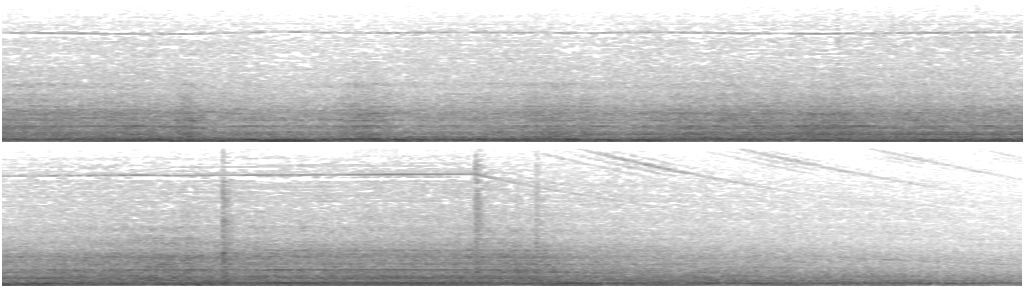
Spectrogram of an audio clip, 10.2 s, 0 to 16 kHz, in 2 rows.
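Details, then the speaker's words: 1975 Hoover Senior Ranger U4002 vintage upright vacuum on carpet: quiet steady motor whine under a deep gravelly beater-bar growl, louder where carpet is squashed; brushroll end clamp missing; normal brushroll growl. "it's just very very quiet and in very very growl very growling that's why I always said about the Ranger they always had a very very gravely brushroll on there"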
